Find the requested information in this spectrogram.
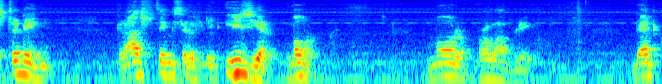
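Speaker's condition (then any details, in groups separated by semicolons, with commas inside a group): No condition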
